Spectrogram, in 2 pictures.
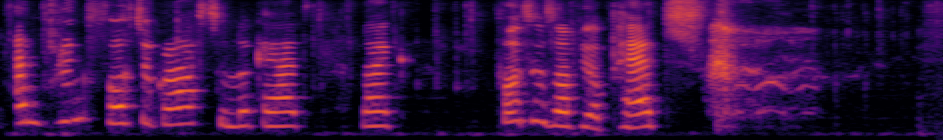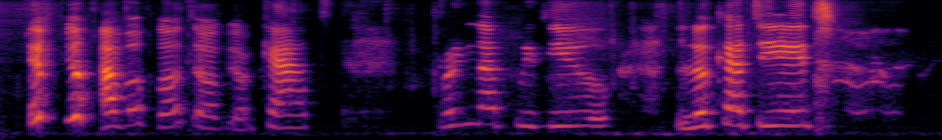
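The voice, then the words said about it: Poor put-on Spanish accent. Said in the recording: “I'm gonna apologize for my rubbish Spanish accent”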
